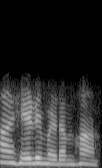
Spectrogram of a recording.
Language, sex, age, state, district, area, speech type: Kannada, female, 18-30, Karnataka, Dharwad, rural, conversation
